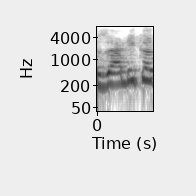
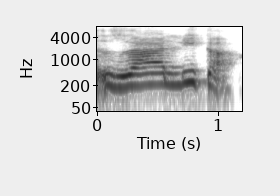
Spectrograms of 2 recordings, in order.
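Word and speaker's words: ذلك: जालिका इस तरह से पढ़ा जाएगा अलिफ के साथ, बट लिखा कैसे जाता है वो आपका बगैर अलिफ के साथ लिखा जा रहा है. यहाँ पे पढ़ना आपने लंबा करके, जालिका.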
